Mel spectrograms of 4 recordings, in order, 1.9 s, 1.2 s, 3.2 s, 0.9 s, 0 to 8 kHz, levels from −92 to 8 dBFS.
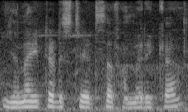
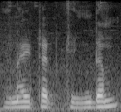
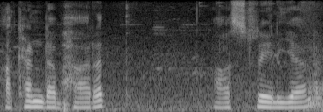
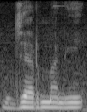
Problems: constant background noise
